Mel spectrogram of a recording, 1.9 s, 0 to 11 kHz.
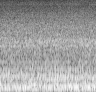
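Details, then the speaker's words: Condo furnace running before fix: loud steady blower roar with a buzzy rattle on top, cabinet vibration from loose screws; blower draws 4 A, inducer 2 A, total 5.2 A, not over-amping; tightening screws stopped it. "probably tighten tighten the screws up you know we tighten that that vibration went away yes wow"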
